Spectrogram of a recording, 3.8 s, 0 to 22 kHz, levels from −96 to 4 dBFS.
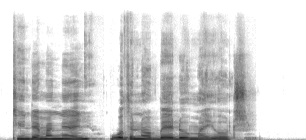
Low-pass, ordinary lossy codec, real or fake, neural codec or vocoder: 19.8 kHz; none; fake; vocoder, 44.1 kHz, 128 mel bands, Pupu-Vocoder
